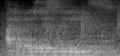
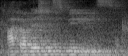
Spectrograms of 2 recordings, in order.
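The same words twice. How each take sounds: The two takes are said the same way.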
